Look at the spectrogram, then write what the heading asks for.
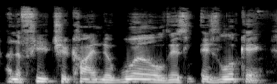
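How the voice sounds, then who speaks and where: A man's voice: mid-range voice, steady tone, normal speed. A man speaking as an expert podcast guest, giving conversational analysis in a discursive way with emphatic repetition.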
